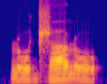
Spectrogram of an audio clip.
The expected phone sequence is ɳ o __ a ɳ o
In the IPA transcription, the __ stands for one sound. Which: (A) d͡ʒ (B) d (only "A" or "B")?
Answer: A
